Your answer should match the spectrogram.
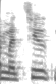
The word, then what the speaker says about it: Maatouk: And then Sarah Matouk, my last name is M-A-A-T-O-U-K.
